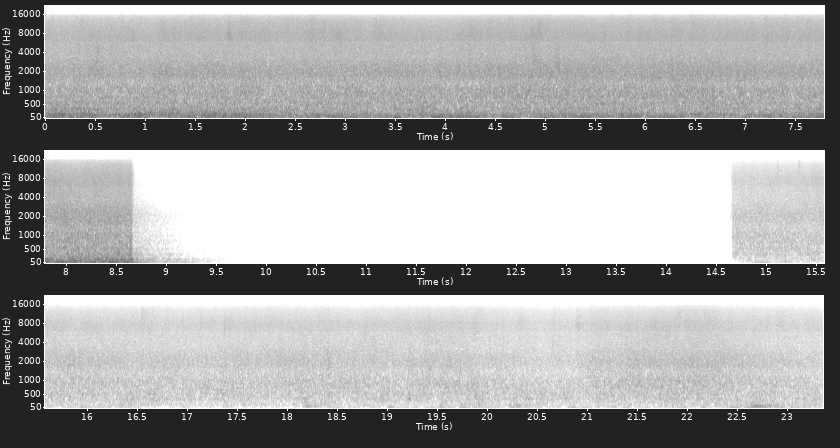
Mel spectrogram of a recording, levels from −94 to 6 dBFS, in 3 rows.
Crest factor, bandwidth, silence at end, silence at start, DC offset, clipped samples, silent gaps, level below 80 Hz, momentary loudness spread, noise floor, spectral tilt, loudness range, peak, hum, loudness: 18 dB; 16 kHz; 0 s; 0 s; under 0.1%; under 0.1%; 9.84-14.64 s; -54 dBFS; 14 LU; -87 dBFS; -2.5 dB/octave; 14 LU; -28 dBFS; none; -44 LUFS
